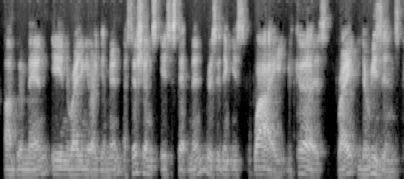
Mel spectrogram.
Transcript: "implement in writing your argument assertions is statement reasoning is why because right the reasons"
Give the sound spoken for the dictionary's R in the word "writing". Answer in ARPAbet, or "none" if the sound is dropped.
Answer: R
